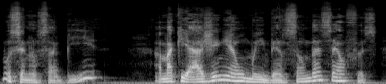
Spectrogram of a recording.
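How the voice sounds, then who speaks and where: Reader doing a patient sorceress teacher in an audiobook, soft and low, gently correcting, voice rises and dips a lot. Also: sing-song, moderate pace. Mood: tender. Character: patient adult sorceress woman, teasing teacher. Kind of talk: audiobook dialogue reading.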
